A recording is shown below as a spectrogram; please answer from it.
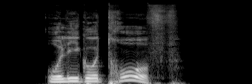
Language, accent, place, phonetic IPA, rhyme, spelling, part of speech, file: German, Germany, Berlin, [oliɡoˈtʁoːf], -oːf, oligotroph, adjective, De-oligotroph.ogg
- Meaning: oligotrophic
